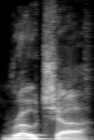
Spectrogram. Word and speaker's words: Rocha: No, Rocha. I do this every freaking time. I get his name wrong. If he listens to this, he's gonna freaking be so mad at me. But it's Rocha.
